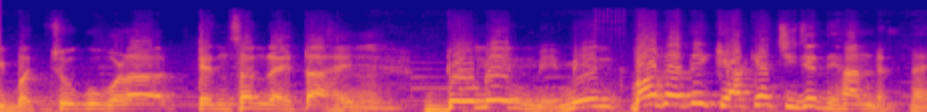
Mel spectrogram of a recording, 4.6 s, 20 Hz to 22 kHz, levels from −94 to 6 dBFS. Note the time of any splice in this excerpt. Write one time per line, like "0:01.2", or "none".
0:03.1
